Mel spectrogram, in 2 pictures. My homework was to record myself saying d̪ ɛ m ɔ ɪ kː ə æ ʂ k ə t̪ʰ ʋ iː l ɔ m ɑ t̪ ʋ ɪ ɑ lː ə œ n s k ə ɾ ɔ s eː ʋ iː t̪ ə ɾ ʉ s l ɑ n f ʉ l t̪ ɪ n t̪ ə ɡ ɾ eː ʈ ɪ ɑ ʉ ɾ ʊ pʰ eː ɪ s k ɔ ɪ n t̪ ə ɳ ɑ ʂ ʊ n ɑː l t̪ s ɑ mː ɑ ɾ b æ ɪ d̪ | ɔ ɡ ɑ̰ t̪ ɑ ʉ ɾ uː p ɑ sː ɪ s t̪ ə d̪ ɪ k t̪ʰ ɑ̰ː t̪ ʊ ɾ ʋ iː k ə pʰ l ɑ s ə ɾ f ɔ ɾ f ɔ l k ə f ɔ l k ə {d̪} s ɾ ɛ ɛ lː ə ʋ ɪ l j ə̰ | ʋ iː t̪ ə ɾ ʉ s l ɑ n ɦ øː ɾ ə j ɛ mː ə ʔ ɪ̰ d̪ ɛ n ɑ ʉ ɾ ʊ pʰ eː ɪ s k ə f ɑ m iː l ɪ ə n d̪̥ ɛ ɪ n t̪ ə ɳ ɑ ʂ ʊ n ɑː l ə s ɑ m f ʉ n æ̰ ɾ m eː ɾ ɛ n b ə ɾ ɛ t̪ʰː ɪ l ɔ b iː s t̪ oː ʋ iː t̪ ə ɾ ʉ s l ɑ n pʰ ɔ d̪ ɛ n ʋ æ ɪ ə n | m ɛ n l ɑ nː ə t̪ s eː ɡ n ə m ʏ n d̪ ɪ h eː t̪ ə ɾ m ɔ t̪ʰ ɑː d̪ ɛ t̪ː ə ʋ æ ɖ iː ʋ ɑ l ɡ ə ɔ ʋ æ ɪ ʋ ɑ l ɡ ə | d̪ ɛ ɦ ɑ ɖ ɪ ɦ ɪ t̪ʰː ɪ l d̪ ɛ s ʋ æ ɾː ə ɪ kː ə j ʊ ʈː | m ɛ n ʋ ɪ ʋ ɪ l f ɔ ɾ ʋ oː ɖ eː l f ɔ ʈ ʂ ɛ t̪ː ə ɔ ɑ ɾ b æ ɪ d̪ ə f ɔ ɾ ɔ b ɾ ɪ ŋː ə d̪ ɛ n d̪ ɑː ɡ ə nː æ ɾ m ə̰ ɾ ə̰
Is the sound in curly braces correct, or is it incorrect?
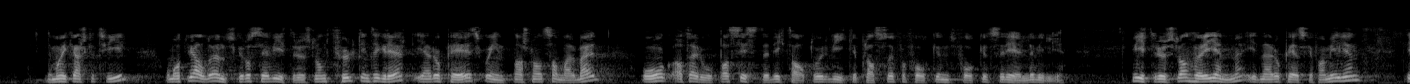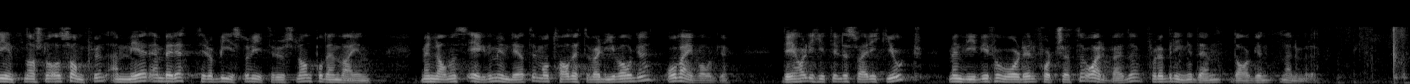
incorrect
